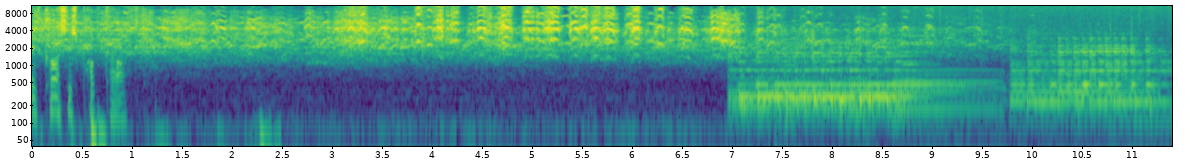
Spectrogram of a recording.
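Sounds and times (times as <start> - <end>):
speech: 0.0 - 1.4
alarmed gulls and terns squealing and squawking while taking off: 1.0 - 10.2
sustained tonal sound: 7.0 - 11.3.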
